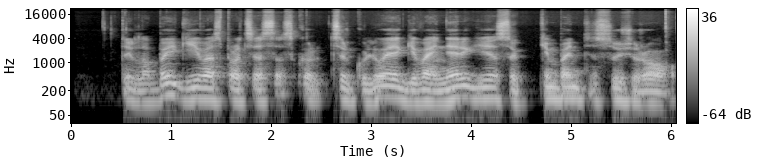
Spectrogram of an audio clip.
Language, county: Lithuanian, Šiauliai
